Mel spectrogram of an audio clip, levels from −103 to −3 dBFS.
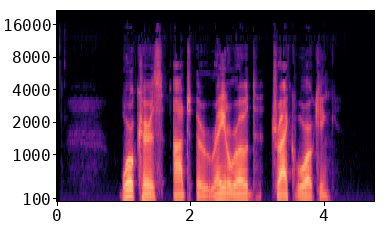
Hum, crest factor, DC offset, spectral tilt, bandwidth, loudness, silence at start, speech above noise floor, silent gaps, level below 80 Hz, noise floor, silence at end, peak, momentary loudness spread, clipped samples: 50 Hz at -50 dBFS; 20 dB; under 0.1%; -6.5 dB/octave; 11.5 kHz; -21 LUFS; 0.95 s; 61 dB; none; -52 dBFS; -82 dBFS; 0.7 s; -2 dBFS; 14 LU; under 0.1%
